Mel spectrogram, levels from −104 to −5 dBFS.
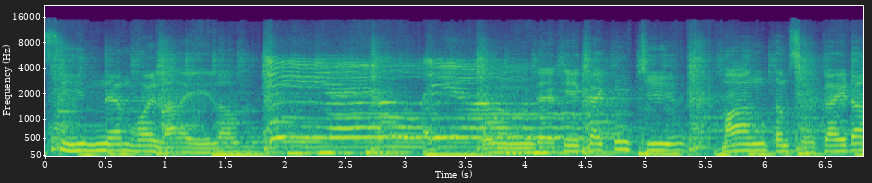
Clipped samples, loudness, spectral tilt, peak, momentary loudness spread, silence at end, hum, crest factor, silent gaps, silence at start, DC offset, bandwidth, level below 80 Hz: under 0.1%; -18 LUFS; -5.5 dB/octave; -8 dBFS; 3 LU; 0 s; none; 10 dB; none; 0 s; under 0.1%; 14.5 kHz; -26 dBFS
